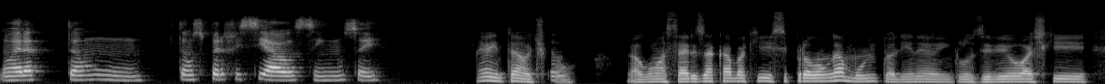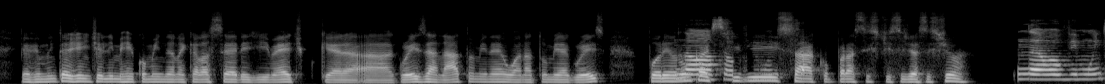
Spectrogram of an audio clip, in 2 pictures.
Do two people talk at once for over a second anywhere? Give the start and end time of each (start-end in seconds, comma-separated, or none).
17.8-19.3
